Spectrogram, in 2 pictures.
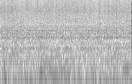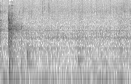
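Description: Steady sizzling of onions, capsicum and sauce frying in a hot wok, with one short, loud burst about three seconds in.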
